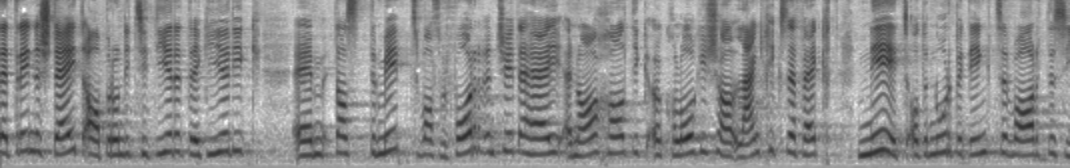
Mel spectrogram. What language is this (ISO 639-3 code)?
gsw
